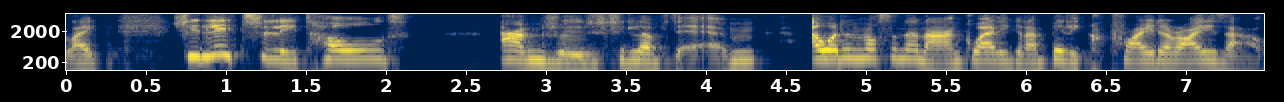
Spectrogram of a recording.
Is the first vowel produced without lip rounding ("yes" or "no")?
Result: yes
